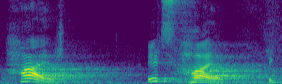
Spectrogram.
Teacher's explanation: the sound is shifting from I to schwa sound.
